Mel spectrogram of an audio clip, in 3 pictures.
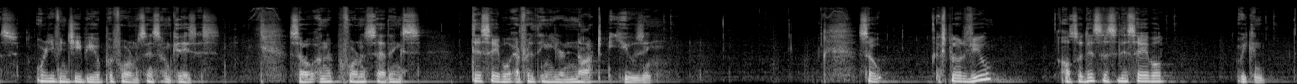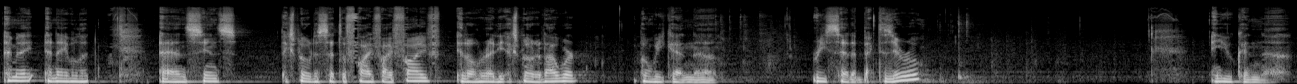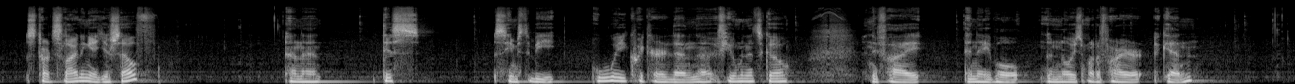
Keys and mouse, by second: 6.6 click, 11.6 click, 19.4 click, 20.3-22.7 drag, 22.7-25.7 middle drag, 25.7 click, 26.3 click, 26.6 middle click, 28.1 middle click, 28.5 middle click, 29.2 click, 30.9-34.0 drag, 35.5 click, 37.2-38.8 drag.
